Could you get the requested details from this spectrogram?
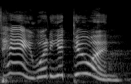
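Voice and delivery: high, loud "hey" of alarm; startled protest. Retold or imitated. Driver shouting at officer writing a second ticket, outraged.

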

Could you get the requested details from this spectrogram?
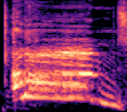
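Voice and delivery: high, loud name call; excited shout. Real, not acted. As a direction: scream his name in hope. Cheering player's shot.

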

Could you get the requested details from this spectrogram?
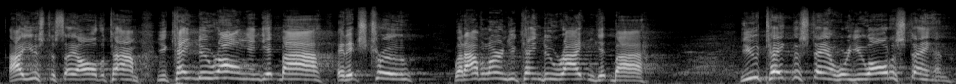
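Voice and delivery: loud, rising preacher's shout; preaching at full force. Acted. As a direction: drive it home from the pulpit.

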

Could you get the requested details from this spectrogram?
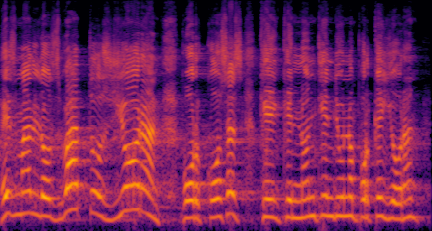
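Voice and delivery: usual speaking voice

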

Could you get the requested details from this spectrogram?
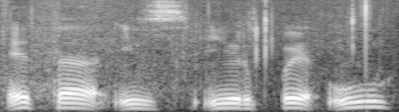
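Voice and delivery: ordinary talk, nothing marked

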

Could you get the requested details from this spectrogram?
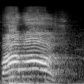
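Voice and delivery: very high, loud celebration; full-voice, high-pitched cheering; triumphant shout. Real, not acted. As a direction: yell it out like a crowing winner. Cheering a game success.

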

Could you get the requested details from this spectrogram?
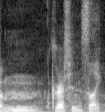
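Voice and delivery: slow, low, gruff monster hunter; Geralt voice. Retold or imitated. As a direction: growl it out slowly like a weary witcher. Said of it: "sounded oddly like the witch Geralt from The Witcher".

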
